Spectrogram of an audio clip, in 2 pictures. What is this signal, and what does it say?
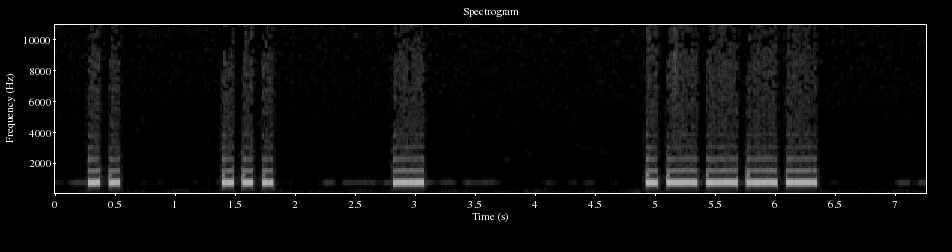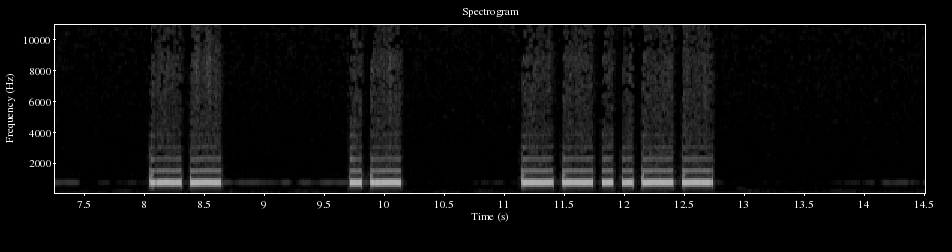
Morse code, heard as a keyed tone, about 14 wpm, spaced as for 6 wpm, 770 Hz. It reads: IST 1MA,
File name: Onlinelehrgang / morsen / DJ4UF Morsen19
